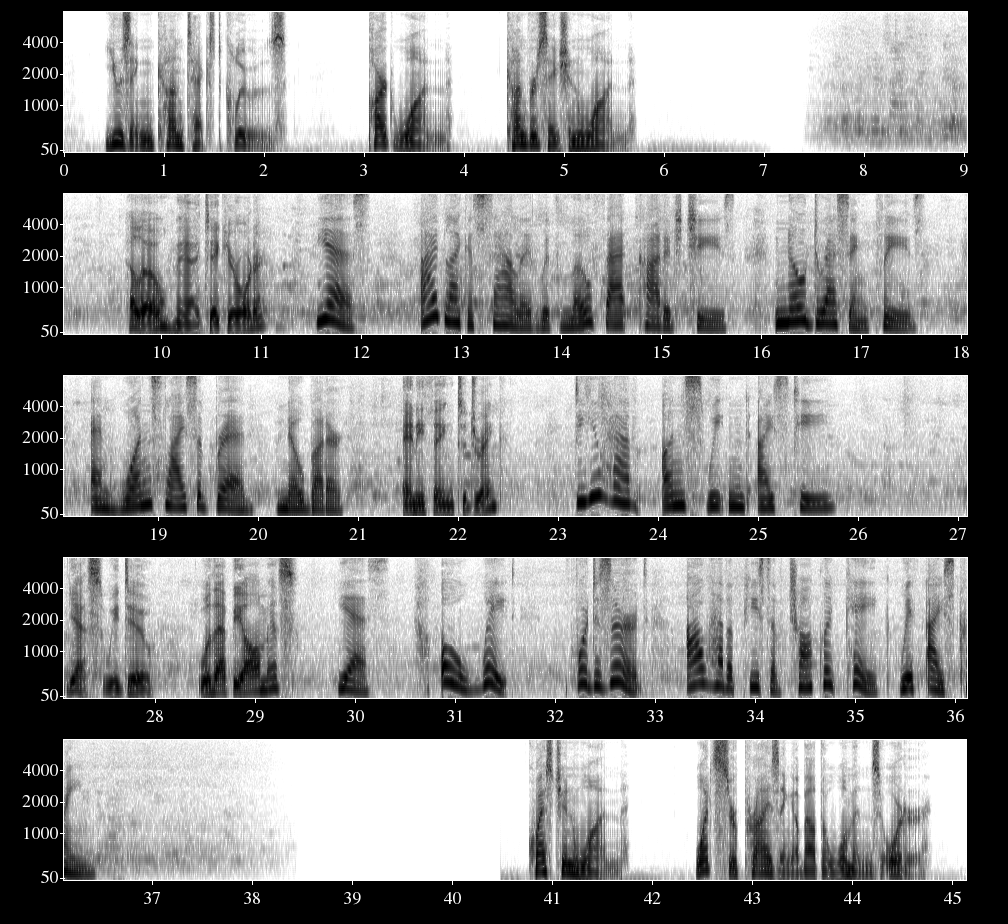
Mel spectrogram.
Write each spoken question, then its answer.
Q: What's surprising about the woman's order?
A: You know, before you ordered that cake, I thought you were on a diet.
